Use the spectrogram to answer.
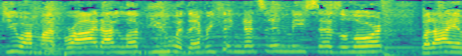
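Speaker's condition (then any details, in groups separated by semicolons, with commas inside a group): No condition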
